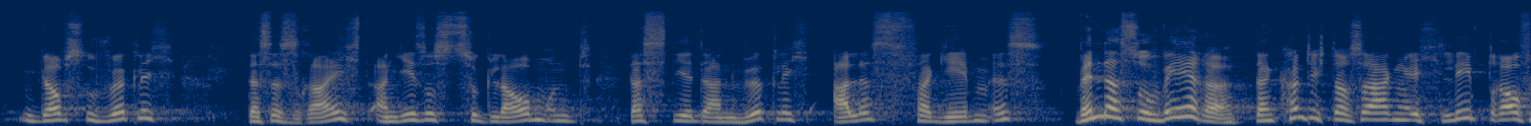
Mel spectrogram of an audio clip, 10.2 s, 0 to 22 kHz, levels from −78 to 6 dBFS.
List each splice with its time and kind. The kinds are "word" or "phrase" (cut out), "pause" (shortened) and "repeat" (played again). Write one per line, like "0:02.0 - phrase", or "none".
0:07.1 - pause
